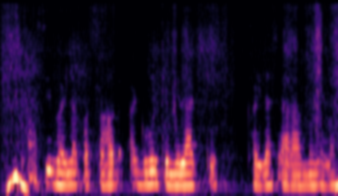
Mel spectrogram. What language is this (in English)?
Bhojpuri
